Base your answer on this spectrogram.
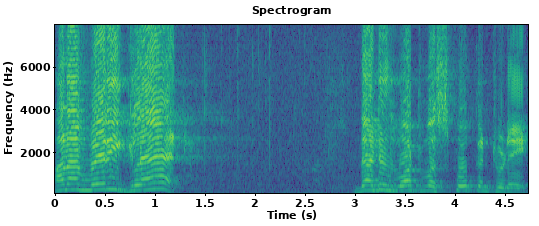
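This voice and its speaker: Amid noticeable background noise and audible room echo, a man speaks very slowly in a raised, projected voice at a high pitch. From India. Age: 80s+. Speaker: architect. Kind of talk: speech.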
